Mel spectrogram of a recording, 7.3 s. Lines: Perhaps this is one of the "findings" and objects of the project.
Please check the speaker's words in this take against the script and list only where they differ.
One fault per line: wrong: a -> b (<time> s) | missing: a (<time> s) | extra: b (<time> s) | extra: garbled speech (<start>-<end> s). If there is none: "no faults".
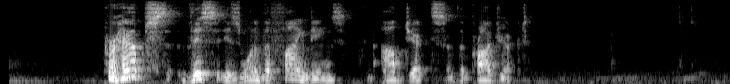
no faults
